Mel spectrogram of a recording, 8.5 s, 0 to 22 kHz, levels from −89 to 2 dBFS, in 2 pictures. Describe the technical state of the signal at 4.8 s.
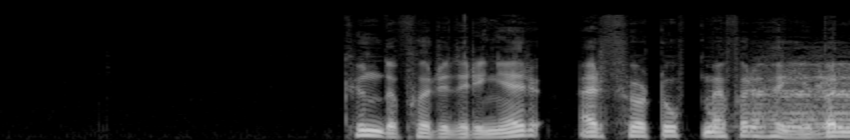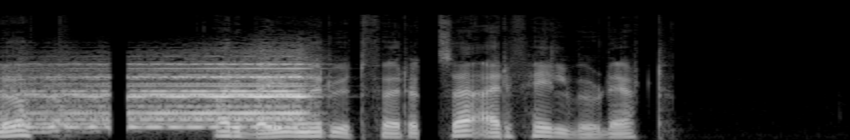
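At 4.8 s two faults overlap. The signal sits inside a feedback echo between two devices that runs from 3.54 to 6.1 s. A second device in the room replays this microphone's signal, the microphone picks it up again, and neither echo canceller removes the other's playback. The sound returns roughly every fifth of a second, each pass thinner and more ringing. The loop peaks at about 3 dB above the direct speech, so the repeats stack up rather than decay.

Within that stretch there is AAC frame loss with muting from 4.80 to 4.89 s, a gap of 90 ms. The decoder zeroed the missing frames' spectra, and the overlapping windows fade the sound out and back in, leaving a soft-edged hole. The gap's length fits a run of the short frames that the low-delay AAC path likely uses.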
